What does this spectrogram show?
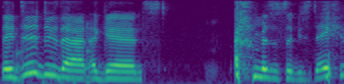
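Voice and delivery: voice breaking up mid-line. Recapping a team's games with another speaker, voice cracking. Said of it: "See, my voice is cracking".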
